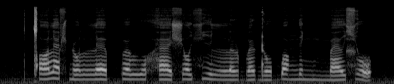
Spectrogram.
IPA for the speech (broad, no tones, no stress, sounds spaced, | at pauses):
ǀ ɒ l æ ɬ ɳ o lː ɛ pː œ v o h æ ʃ ɔ ç i lː a ɭ b æ ɖ o ɓ ɒ ŋ ɛ ɲ mː æ ə̯ ɕ o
